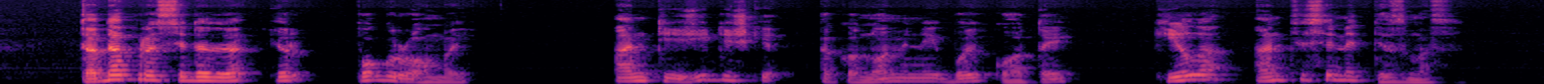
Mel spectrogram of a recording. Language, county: Lithuanian, Šiauliai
